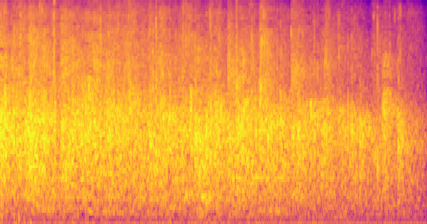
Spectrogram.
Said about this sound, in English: Let's give this praise team a hand clap this morning. Good job, guys.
